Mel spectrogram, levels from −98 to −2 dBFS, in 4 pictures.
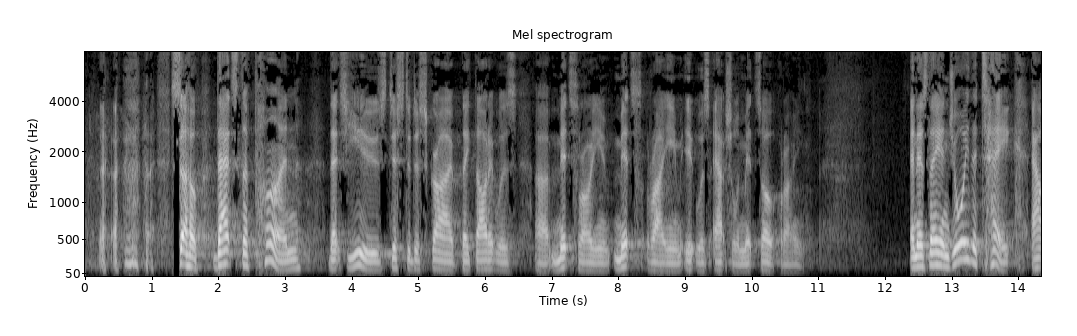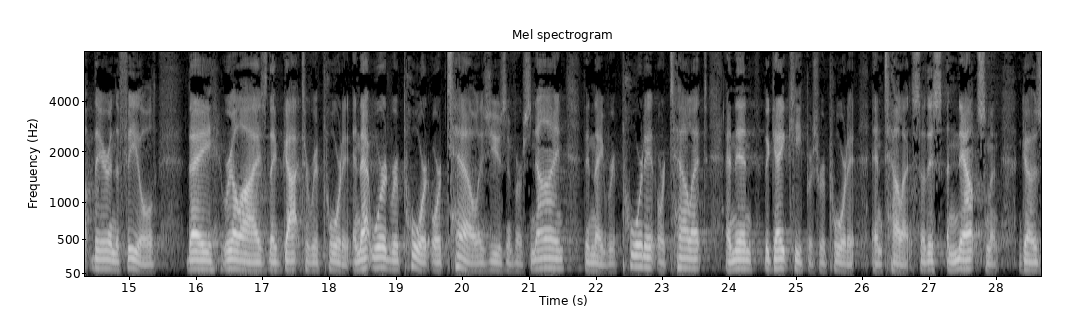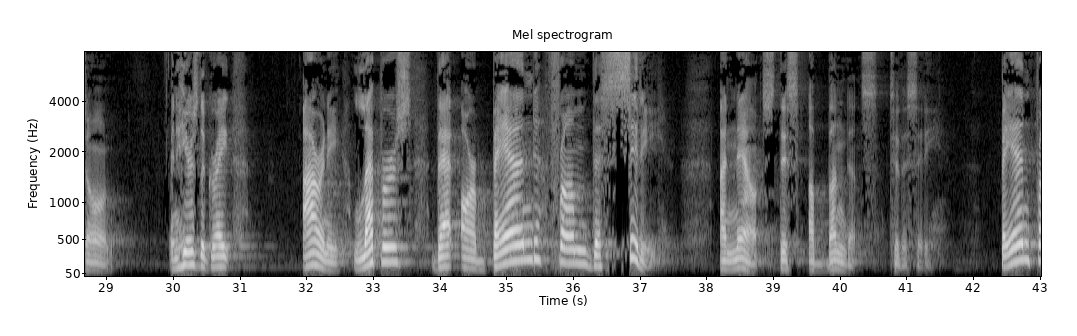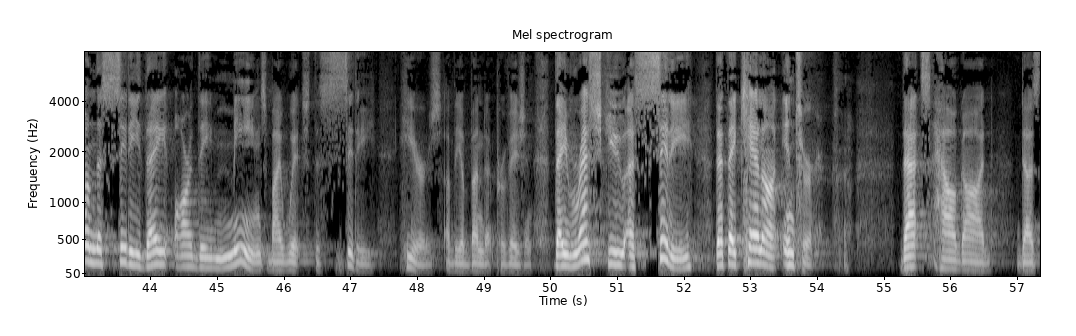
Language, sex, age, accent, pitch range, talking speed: English, male, 50-69, American, 100-150 Hz, 120 wpm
